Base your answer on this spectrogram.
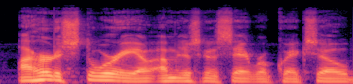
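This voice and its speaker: On a very clean recording with a silent background, a man with an American accent talks at a fairly low pitch with ordinary pitch variation. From northeastern US. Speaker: podcast host, real estate broker. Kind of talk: casual chat. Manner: animated.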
